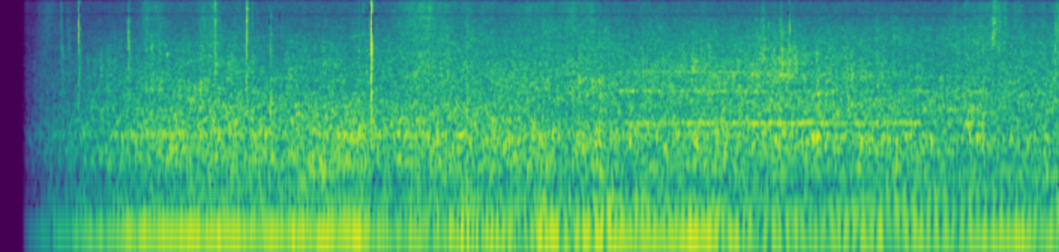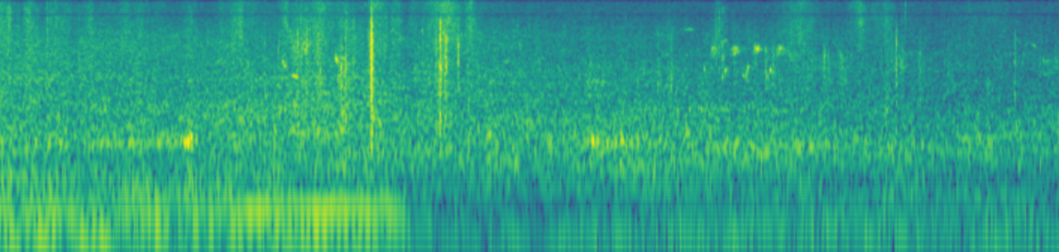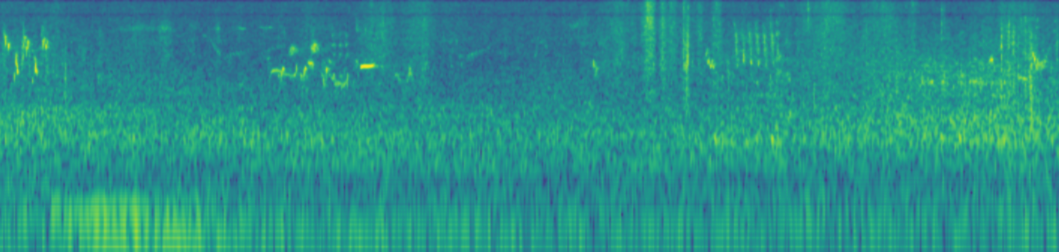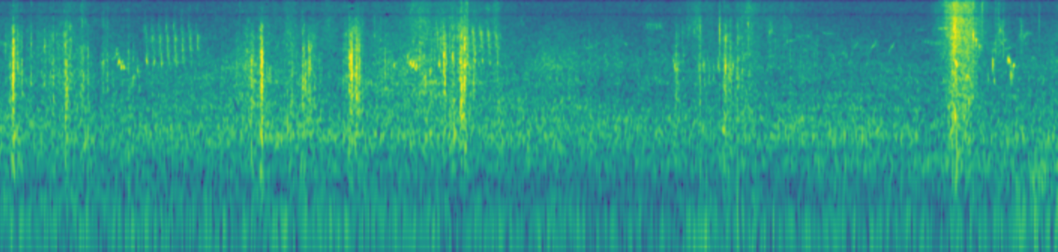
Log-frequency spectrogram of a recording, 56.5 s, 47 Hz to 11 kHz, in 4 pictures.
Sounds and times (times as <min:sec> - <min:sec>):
Outside, rural or natural: 0:00.3 - 0:56.4
Railroad car, train wagon: 0:00.4 - 0:56.4
Train: 0:00.4 - 0:56.4.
